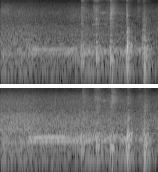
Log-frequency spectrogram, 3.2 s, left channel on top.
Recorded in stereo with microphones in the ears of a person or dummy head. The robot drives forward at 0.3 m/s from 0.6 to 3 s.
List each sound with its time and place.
1.6 s running footsteps: 30° left (ahead or behind), 2 m; by 3.0 s 40° left (ahead or behind), 3 m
